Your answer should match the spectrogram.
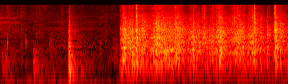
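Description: A couple of small clinks, then a loud, sustained clatter of ordinary freezer ice cubes tumbling into a glass for a cocktail, continuous for over a second with no talking.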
